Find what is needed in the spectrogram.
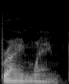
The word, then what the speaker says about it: Bryan Wang: Bryan, and I'm going to say Bryan Wang. – That works. – How about that? But in American, or most Americans would pronounce it Bryan Wang. – Correct.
